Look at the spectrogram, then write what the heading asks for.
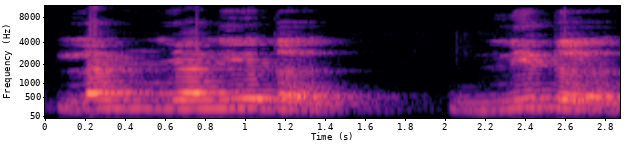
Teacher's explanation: ان میں سے کسی حرف پر بھی اگر جزم آ جاتا ہے تو اس کے اندر ہلکا سا قلقلہ کرتے ہیں، آواز کو ڈبل کر کے پڑھتے ہیں۔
